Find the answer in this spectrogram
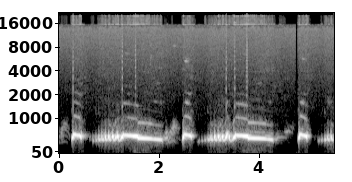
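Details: Energetic local puter dove from Indonesia giving repeated low coos: a crisp opening note, a bubbling pulsed section and a sustained falling tone, separated by short pauses.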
